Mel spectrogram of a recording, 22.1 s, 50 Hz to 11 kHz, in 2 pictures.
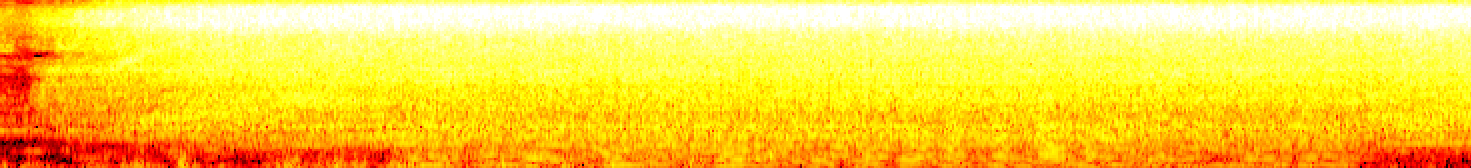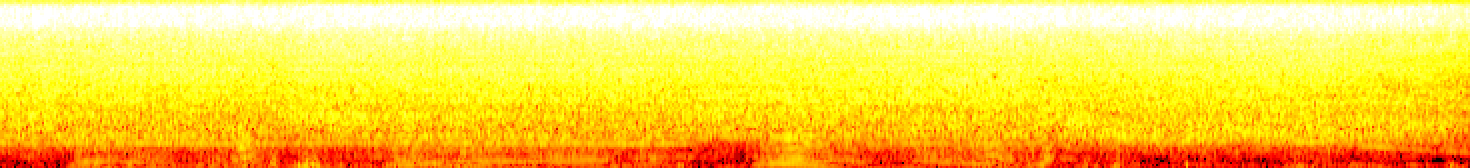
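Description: A DA sander strips paint from a C3 Corvette body, whirring loud and steady with a harsh abrasive hiss that continues almost unbroken, its pitch shifting slightly as pressure changes, and no voices over it.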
